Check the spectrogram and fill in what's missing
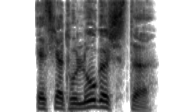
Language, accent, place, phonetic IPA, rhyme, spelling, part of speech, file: German, Germany, Berlin, [ɛsçatoˈloːɡɪʃstə], -oːɡɪʃstə, eschatologischste, adjective, De-eschatologischste.ogg
- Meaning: inflection of eschatologisch: 1. strong/mixed nominative/accusative feminine singular superlative degree 2. strong nominative/accusative plural superlative degree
